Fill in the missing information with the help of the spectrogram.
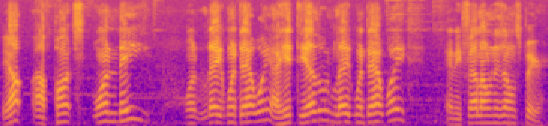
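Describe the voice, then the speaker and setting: A man's voice: high voice, expressive, moderate pace, fairly bright tone. A man playing in a tabletop game over an online call, easygoing and playful as he describes his character's attacks. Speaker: player. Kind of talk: casual gaming banter.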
